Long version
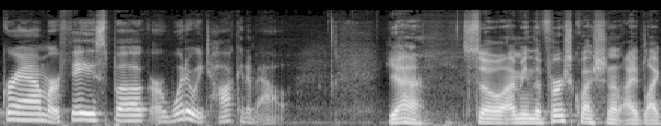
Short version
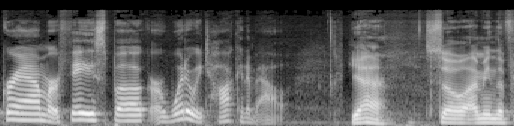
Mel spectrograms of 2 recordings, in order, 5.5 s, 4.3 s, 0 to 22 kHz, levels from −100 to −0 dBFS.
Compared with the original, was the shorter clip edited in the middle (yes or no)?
yes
